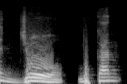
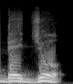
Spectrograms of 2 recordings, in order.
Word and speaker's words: Djo: Itu bacanya Jo, itu bukan bacanya Dejo, Jo. Karena ini ejaan lama, ini marga.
